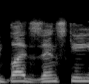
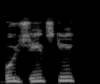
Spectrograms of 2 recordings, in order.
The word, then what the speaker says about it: Budzinski: It's actually Budzinski. You know, some people call it Budzinski.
